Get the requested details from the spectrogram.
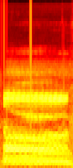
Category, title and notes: Sound effects > Animals
A young dromedary at the All-American Petting Zoo at the Sweet Onion Festival in Vidalia, GA, United States.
